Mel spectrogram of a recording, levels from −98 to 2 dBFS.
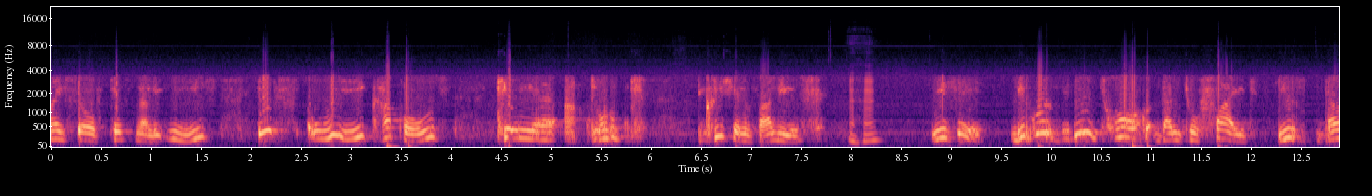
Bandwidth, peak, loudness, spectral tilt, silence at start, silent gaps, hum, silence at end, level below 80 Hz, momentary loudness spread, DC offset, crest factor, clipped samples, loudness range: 6 kHz; 0 dBFS; -22 LUFS; -8.5 dB/octave; 0 s; none; none; 0 s; -56 dBFS; 12 LU; under 0.1%; 22 dB; under 0.1%; 3 LU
